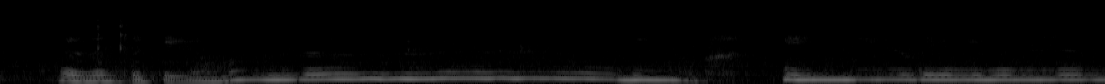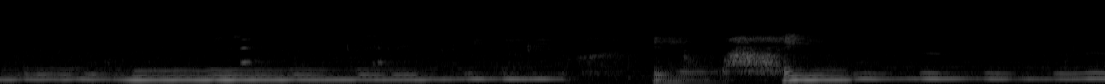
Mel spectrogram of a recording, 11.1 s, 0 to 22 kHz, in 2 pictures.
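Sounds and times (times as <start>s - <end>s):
person humming: 0.3s - 11.0s.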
